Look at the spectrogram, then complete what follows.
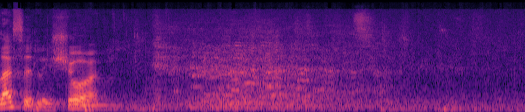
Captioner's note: laughter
